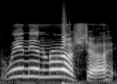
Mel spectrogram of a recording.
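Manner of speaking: put-on high-pitched, punchy comic Russian accent. Quoting a comedian's joke, in a mock Russian accent. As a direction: imitate a Russian stand-up's catchphrase. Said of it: "He's the one that said".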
